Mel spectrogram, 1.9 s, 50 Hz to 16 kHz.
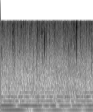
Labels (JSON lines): {"label": "biophony, midshipman", "recorder": "SoundTrap 500"}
